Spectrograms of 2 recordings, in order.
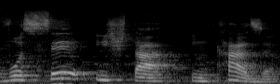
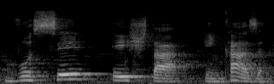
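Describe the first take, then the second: First: The verb is said in full as está. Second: The same.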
